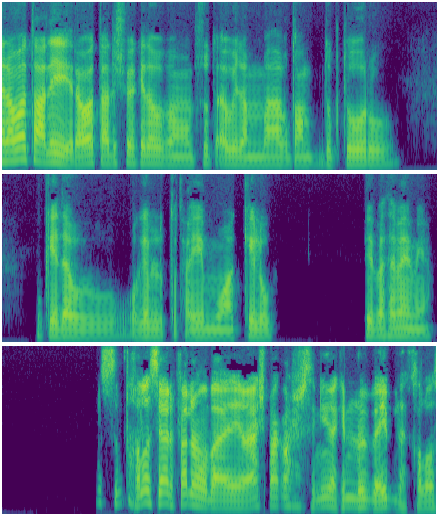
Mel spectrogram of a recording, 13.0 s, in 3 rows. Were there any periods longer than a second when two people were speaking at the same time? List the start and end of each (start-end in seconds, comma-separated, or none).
none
